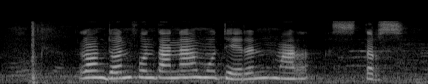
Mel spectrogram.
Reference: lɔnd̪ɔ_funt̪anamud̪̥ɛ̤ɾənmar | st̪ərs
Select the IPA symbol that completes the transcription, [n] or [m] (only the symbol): n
